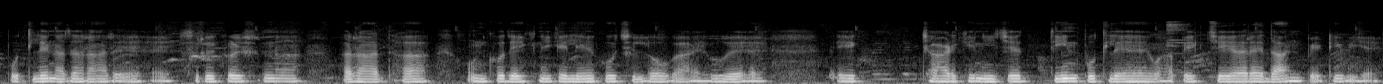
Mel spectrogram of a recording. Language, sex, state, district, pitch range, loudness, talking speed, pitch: Hindi, male, West Bengal, Purulia, 130-145 Hz, -16 LUFS, 140 wpm, 135 Hz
